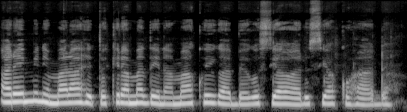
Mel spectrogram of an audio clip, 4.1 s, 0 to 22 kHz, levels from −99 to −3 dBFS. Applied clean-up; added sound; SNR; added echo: none; none; none; none.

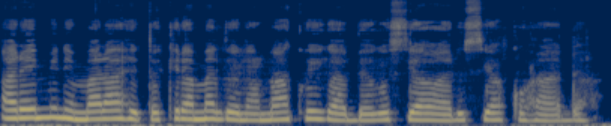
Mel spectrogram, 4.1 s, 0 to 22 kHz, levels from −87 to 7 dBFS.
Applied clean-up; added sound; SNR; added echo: neural mask model Resemble Enhance denoiser.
